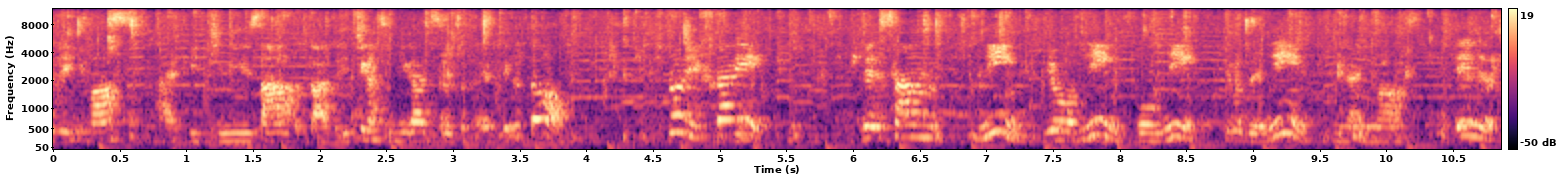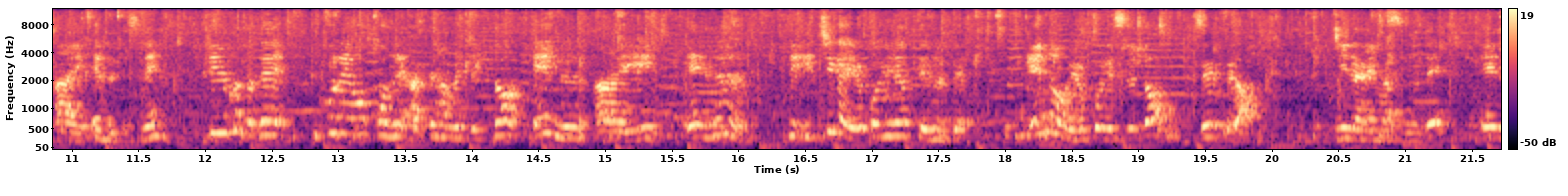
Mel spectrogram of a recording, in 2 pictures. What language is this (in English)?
Japanese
